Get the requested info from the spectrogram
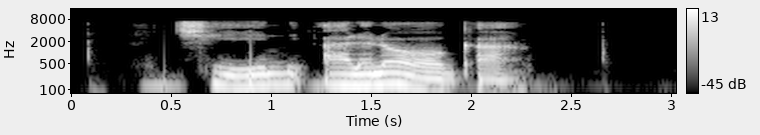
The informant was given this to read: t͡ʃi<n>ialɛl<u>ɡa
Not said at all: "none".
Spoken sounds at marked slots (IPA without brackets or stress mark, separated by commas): n, ɔ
